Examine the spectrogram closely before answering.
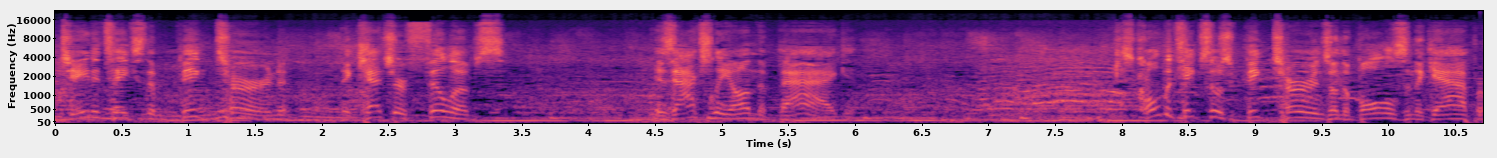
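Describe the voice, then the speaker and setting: An American man does live radio softball play-by-play in a fairly high voice. He is conversational and excitable. A loud crowd and music run behind him in an outdoor setting. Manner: conversational, excitable on big plays. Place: outdoor stadium radio booth.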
